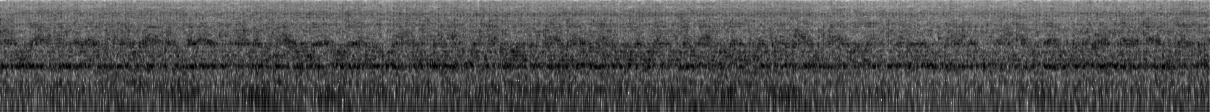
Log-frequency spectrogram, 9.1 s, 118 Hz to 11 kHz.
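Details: Honda EU3000is generator, partly disassembled, refitted with old gaskets, started on choke: steady buzzy running with clattery mechanical edge; owner thinks some noise comes from the crankcase, unsure if normal.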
